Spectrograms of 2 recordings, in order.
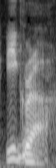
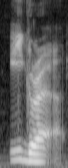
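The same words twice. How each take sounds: First: Igra said again as IG-rah, ending on an open ah; corrected name. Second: Igra said as IG-ruh, ending on a short weak uh; first try at the name. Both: Shown as a demonstration.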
